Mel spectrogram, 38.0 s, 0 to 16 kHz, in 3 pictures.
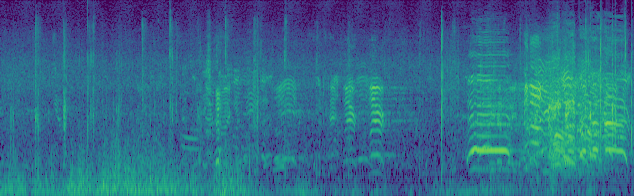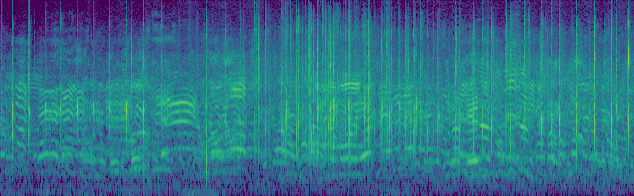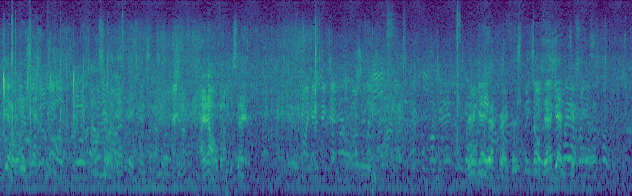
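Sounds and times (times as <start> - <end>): bat hitting baseball: 8.8 - 9.2
spectators shouting and cheering: 9.2 - 32.0
scattered clapping: 11.4 - 27.8.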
